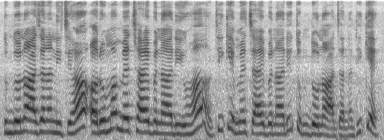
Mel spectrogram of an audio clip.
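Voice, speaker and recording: A woman voicing a flustered mother who hurries her daughters out, talking high, loud and insistent with lots of repeats. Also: expressive, quick pace, natural voice. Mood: flustered, bustling.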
